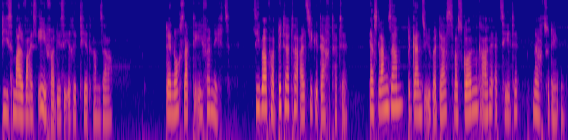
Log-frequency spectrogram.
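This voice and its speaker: A woman calmly narrating a science fiction audiobook episode. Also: mid-range voice, moderate pace, no echo. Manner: calm, even storytelling. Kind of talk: scripted narration.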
